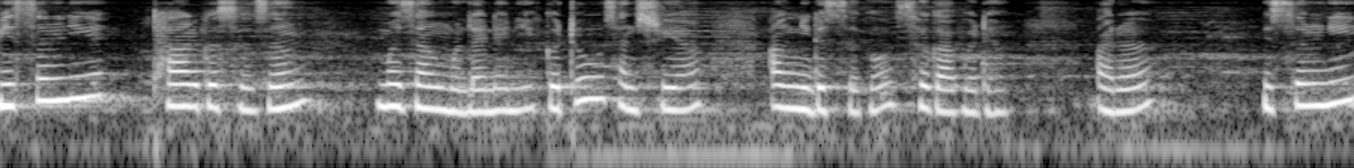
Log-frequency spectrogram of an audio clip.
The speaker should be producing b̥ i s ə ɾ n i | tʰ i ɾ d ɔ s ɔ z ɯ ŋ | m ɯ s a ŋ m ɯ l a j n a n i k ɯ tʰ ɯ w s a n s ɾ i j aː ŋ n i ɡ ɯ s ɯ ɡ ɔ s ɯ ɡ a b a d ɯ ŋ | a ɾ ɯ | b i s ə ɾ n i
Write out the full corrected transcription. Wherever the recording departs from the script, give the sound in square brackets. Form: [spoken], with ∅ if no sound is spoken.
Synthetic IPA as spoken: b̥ i s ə ɾ n i | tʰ [a] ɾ [ɡ] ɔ s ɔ z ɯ ŋ | m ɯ [z] a ŋ m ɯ l a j n a n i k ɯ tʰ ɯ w s a n s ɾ i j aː ŋ n i ɡ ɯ s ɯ ɡ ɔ s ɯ ɡ a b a d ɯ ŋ | a ɾ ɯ | b i s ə ɾ n i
